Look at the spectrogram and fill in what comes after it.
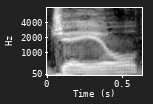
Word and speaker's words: Jael: It rhymes. Jael took a nail.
